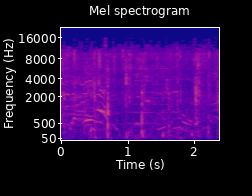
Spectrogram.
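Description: Young children's voices chattering and calling out over footsteps as a group runs and walks across a tarmac playground.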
